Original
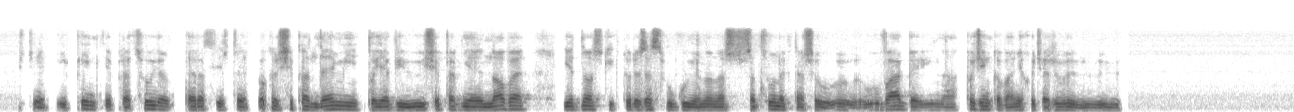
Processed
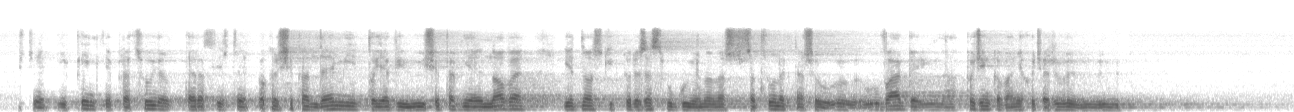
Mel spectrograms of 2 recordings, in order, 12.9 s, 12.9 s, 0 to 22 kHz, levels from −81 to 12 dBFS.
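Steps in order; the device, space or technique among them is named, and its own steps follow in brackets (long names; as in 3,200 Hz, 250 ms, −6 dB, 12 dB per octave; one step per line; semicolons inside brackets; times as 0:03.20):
filtered reverb send (on a send: high-pass filter 280 Hz 6 dB per octave + low-pass filter 4,900 Hz 12 dB per octave + convolution reverb RT60 3.2 s, pre-delay 42 ms, DRR 11.5 dB)
on the sum: level −2.5 dB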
